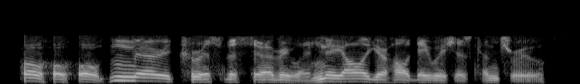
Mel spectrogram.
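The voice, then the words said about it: Jolly Santa voice, sounds drunk. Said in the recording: “that your impression ... give us your best one ... I kind of feel like you're drunk right now.”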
